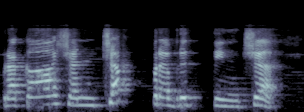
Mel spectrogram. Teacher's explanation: Dvitvam here after cha. So double pa is heard.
